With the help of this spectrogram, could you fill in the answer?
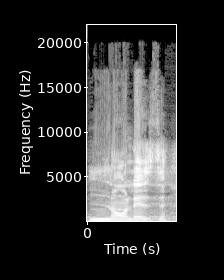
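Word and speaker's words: knowledge: यहां भी के के साथ एन है तो के साइलेंट है। तो इसे पढ़ेंगे दोस्तों नॉलेज।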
